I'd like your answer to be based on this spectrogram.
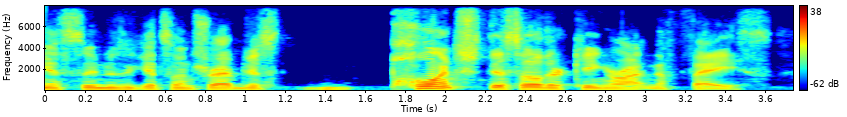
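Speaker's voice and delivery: ordinary talk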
